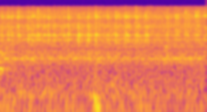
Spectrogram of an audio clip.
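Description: Steady low hiss of room tone with a faint thin hum and no distinct event.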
